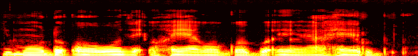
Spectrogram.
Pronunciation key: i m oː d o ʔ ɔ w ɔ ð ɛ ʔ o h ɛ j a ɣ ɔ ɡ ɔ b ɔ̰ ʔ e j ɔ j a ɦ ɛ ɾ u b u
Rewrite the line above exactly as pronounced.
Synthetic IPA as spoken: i m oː d o ʔ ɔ w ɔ ð ɛ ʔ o h ɛ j a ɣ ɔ ɡ ɔ b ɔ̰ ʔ e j ɔ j a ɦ ɛ ɾ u b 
